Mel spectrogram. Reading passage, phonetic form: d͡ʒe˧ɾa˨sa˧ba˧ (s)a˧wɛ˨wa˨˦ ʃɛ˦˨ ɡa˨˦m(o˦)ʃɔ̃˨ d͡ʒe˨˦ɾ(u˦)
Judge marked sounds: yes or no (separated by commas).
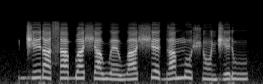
no, no, no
